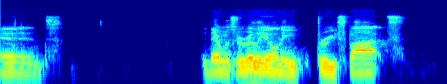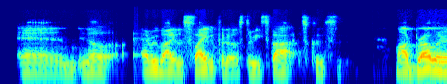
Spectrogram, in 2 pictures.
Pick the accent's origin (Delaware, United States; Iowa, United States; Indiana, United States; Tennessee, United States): Delaware, United States; also born or lived in Pennsylvania; Yeah, I grew up in Delaware. I moved to Delaware when I was in middle school. So we lived right across the border in Pennsylvania before that.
